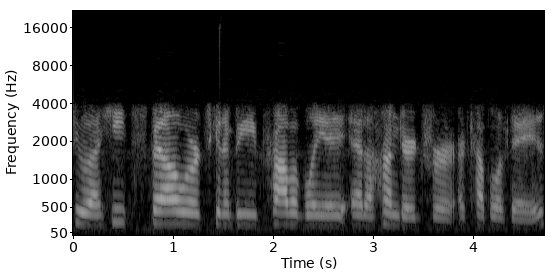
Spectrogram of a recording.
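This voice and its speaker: This is an unremarkable speaking voice with ordinary pitch variation. It keeps a moderate pace. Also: woman. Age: 60s. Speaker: herbalist. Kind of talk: casual chat. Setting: phone call.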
